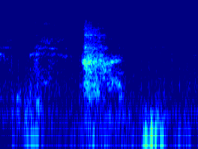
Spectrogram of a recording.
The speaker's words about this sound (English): Obviously, maybe there's something you need to say, clearing your throat. Maybe something's coming up if we look at the throat chakra.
